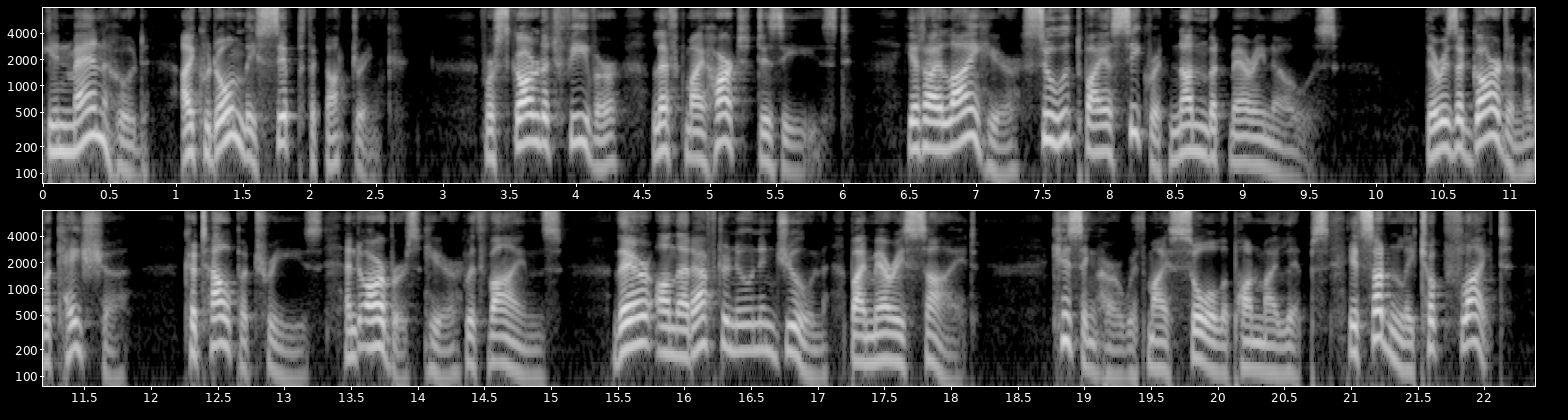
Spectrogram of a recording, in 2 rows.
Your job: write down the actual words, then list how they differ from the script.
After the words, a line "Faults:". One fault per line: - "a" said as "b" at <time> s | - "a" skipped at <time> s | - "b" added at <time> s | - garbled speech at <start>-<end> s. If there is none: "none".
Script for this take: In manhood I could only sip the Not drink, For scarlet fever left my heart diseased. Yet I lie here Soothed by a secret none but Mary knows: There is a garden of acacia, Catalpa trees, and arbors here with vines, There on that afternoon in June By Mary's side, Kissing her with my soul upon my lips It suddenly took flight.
In manhood I could only sip the Not drink, For scarlet fever left my heart diseased. Yet I lie here Soothed by a secret none but Mary knows: There is a garden of acacia, Catalpa trees, and arbors here with vines, There on that afternoon in June By Mary's side, Kissing her with my soul upon my lips It suddenly took flight.
Faults:
none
